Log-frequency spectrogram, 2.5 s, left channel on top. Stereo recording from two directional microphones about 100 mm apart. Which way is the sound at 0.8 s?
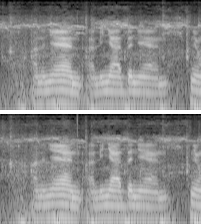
5° left (ahead or behind).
